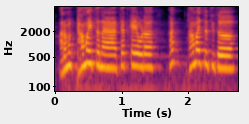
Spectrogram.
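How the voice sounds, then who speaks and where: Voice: high voice, fast, sharp tone. An actor playing a cocky, bossy gangster boss in a comic cartoon, drawling and peppering orders with questioning grunts. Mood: scolding, bossy. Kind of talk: comic cartoon dialogue in Marathi mixed with street Hindi.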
